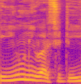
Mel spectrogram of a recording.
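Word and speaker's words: university: तो अब यहां पे देखिए यूनिवर्सिटी यू आ रहा है उच्चारण में यू तो यू नहीं है। इसका उच्चारण क्या है यहां पे? उ तो क्या हो जाएगा? ए एन तो आएगा नहीं। इसमें क्या आ जाएगा? ए क्योंकि ये कोसोनेंट साउंड है।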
